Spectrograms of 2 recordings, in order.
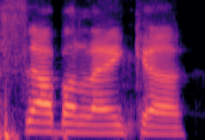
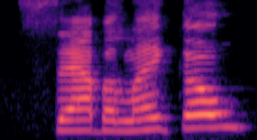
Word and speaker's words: Sabalenka: However, Aryna Sabalenka is a pro.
